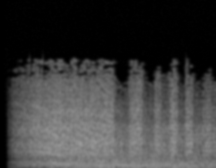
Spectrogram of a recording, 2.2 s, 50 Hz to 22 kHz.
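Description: Grave Digger monster truck's supercharged V8 engine running hard at a steady pitch, fading in at the start.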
